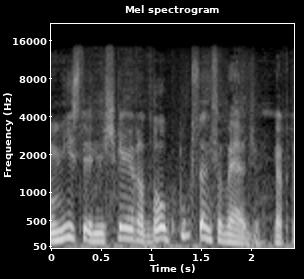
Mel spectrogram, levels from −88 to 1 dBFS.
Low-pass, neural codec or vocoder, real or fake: 14.4 kHz; codec, 32 kHz, 1.9 kbps, SNAC; fake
